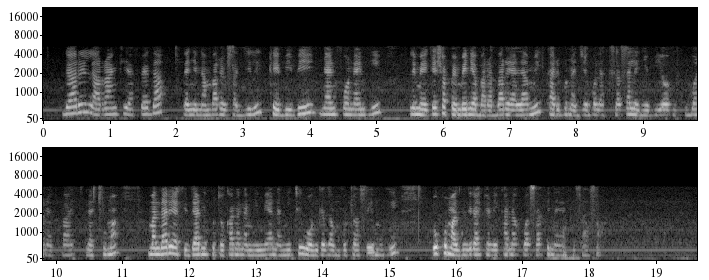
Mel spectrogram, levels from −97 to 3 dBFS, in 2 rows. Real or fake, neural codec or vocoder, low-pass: real; none; 5.4 kHz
